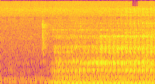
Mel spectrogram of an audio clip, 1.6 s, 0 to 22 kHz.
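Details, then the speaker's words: Airbrush compressor at 18 psi spraying pressure, compared with a Gaahleri Apex Force ultra silent unit: kicks on after brief quiet, then runs with fast, rough, rattly pulsing; noisier than it should be, cause unclear. "they're not going to be happy with you doing that. Whereas they probably wouldn't mind you doing this."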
